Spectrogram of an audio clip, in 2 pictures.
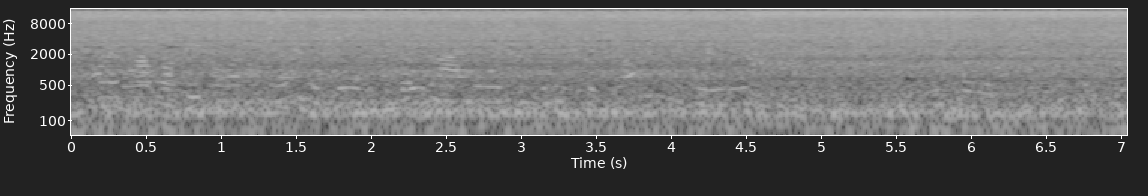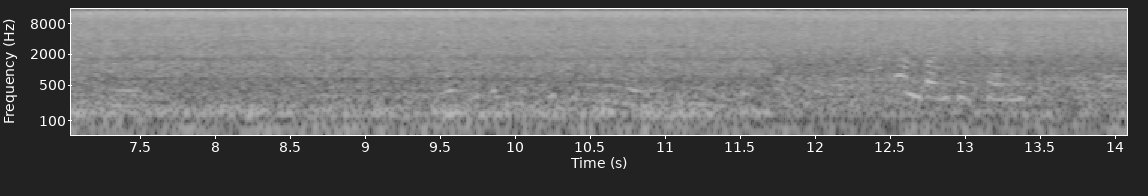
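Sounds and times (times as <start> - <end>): waterfall rushing: 0.0 - 14.0.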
